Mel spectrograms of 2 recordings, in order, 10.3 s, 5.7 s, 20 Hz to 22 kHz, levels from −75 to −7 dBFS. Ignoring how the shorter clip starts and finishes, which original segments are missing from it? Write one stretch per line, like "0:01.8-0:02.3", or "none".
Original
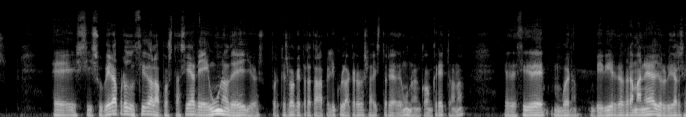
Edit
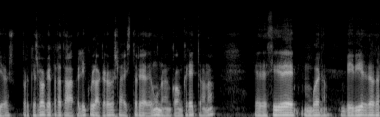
none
